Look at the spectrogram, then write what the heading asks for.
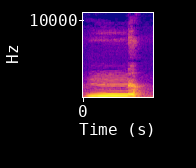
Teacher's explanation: एन एरोप्लेनचा जसा आवाज असतो नाकातून आवाज येतो तसा एन चा स्वर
